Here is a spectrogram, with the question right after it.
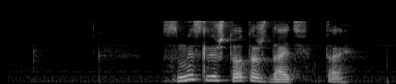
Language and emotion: Russian, neutral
